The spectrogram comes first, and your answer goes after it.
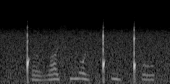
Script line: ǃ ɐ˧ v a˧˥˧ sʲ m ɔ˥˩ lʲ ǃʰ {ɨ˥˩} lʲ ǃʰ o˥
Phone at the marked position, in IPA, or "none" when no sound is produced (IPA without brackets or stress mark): ɨ˥˩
